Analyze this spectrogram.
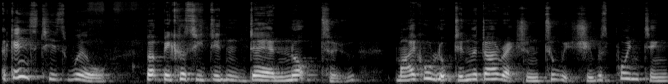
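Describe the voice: The clip is plain reading aloud.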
